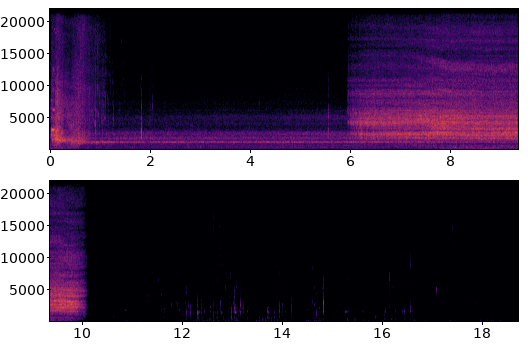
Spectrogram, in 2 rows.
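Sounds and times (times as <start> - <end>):
flushometer toilet flushing recorded with PZM microphone: 0.0 - 10.1.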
